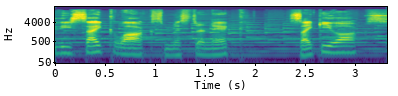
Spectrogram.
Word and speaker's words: Psyche-Lock: ace attorney i've seen a lot of people pronounce psych lock as psych lock this is wrong the correct pronunciation is psyche lock thank you for your time says the original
